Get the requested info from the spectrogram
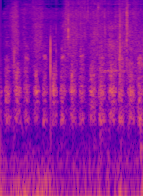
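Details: Charlie, a dog running to greet his owner landing by paraglider and waiting for a treat, pants quickly and steadily in short breathy bursts, about five per second, over a low outdoor rumble of wind.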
